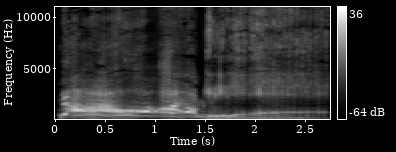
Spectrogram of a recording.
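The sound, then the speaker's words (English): A male voice actor performs a drawn-out, wet, gurgling death groan, made extra juicy, squishy and gurgly, strained and loud for over a second, then breaking into a lower, rattling, bubbly choke that fades out. “They can be fun when the director says to make it extra juicy and squishy and gurgly.”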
